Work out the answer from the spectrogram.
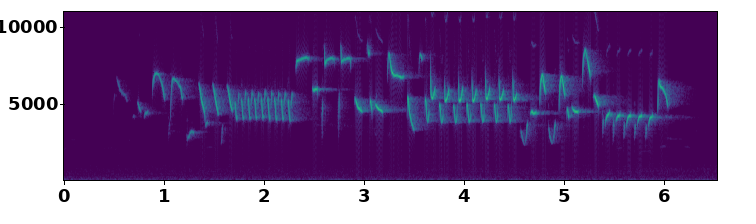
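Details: Eurasian wren (Troglodytes troglodytes) male singing to mark territory: a loud, high, rapid, hurried song of about five seconds, sonorous fast trills and sharp chattering notes run together without pause.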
